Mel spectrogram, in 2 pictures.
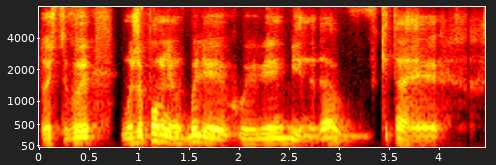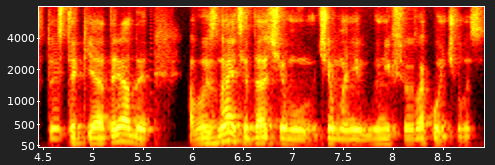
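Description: Speaking at a fairly slow pace, a man with a fairly low pitch shows ordinary pitch variation. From Russia, St. Petersburg. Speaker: cartoonist. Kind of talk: interview. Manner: halting.

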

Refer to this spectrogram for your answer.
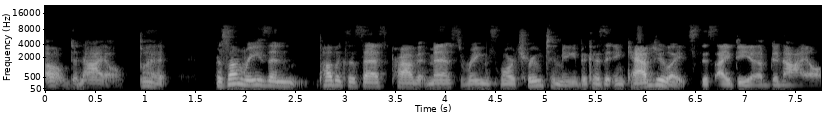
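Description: Lively intonation from a man at a moderate pace, against a quiet background. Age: 20s. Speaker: podcast host. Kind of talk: personal monologue. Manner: free-flowing.

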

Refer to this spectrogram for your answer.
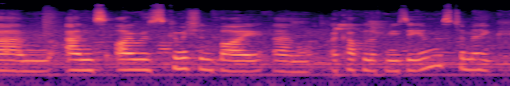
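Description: With an English accent, a woman talks in a fairly even tone against noticeable background noise. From England. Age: 40s. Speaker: installation artist. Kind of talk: casual interview. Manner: halting, many fillers.

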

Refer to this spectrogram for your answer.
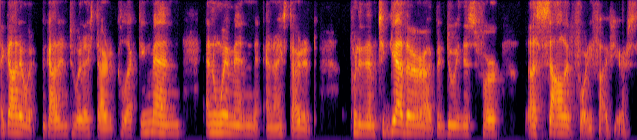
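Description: A fairly low-pitched woman's voice with an American accent, moderate pace and fairly even intonation. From US Midwest, Detroit. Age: 60s. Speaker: matchmaker. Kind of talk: interview. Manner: halting, many fillers and restarts.

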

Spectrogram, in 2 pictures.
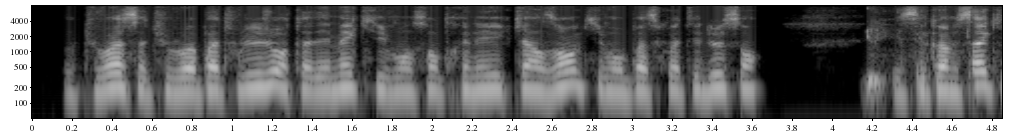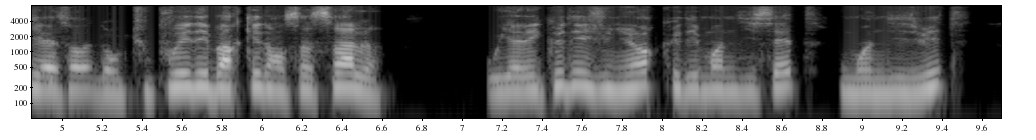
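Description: A man's high-pitched, dark, mellow voice at a very fast pace, fairly even in intonation, dry and close with no echo, over a quiet background. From Paris region, Seine-et-Marne. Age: 20s. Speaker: weightlifting coach and gym founder. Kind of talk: casual interview chat.

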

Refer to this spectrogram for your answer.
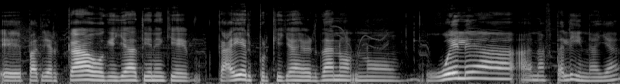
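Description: A woman with a Chilean accent speaks fairly slowly in a very clean recording with a silent background. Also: medium pitch for a woman, ordinary pitch variation. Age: 30s. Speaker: podcast host. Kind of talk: solo podcast monologue. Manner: halting, many repetitions and fillers.

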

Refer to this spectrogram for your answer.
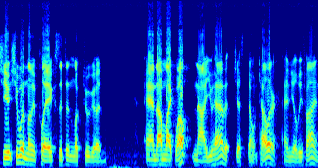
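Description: With an unremarkable speaking voice, a man of fairly low pitch talks at a moderate pace with ordinary pitch variation in a very clean recording with a silent background. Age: 20s. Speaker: podcast co-host. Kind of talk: casual chat.

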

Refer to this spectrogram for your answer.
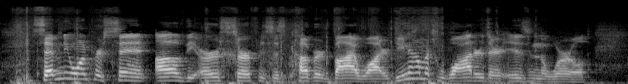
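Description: A man with an American accent, fairly high in pitch, with very wide pitch swings, big swings in loudness and noticeable background noise. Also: moderate pace, hardly any pauses. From US South, Memphis, Tennessee. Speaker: pastor. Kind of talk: sermon.

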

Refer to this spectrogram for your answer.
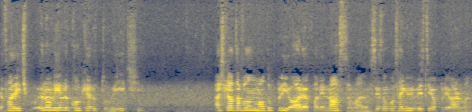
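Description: Over noticeable background noise, a man with a high voice speaks at a very fast pace with ordinary pitch variation. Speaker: podcast co-host. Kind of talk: casual chat. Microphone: cheap Samsung earphone mic.

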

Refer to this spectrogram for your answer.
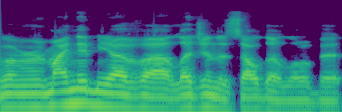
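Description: A man rushes through his words at a very fast pace, his pitch fairly low. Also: quiet background. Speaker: podcast host. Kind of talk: casual interview.

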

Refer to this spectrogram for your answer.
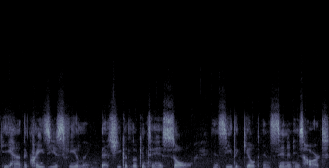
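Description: Every line comes in a natural reading voice.

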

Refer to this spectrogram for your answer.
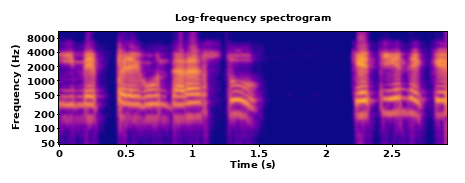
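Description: The recording is dry and close, with no echo. A man with a high pitch talks at a very slow pace with ordinary pitch variation. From Mexico, Tamaulipas (Ciudad Victoria). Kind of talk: casual religious talk show.

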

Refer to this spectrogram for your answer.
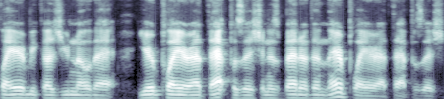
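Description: A man with a Midwestern American accent speaks very fast in a very deep, low voice with a bright, sharp tone and monotone, flat intonation, on a very clean recording with a silent background. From Galesburg, Illinois, US Midwest. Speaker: high school football coach and school security staff. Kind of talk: casual interview.

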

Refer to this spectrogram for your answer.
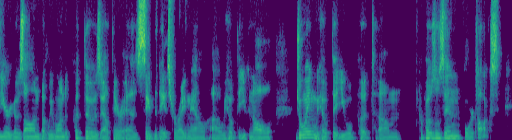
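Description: A man with an ordinary speaking voice talks at a moderate pace and a fairly low pitch with ordinary pitch variation. The background is quiet. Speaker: podcast host. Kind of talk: podcast intro and outro monologue.

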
